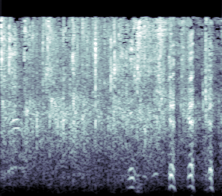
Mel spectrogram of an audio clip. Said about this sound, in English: Every time you want to talk, this guy's getting applause. As usual. I said everything I wanted to say. It is a applause break. You guys missed it.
